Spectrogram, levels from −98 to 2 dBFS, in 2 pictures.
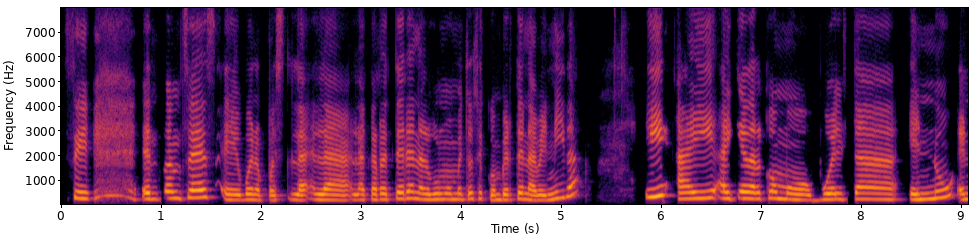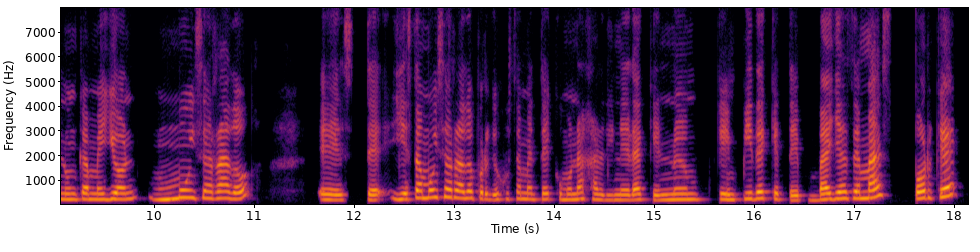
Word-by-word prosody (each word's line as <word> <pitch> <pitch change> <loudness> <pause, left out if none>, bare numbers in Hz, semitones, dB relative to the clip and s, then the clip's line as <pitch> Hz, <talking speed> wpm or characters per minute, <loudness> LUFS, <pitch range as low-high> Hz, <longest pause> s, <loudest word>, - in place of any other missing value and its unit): Sí. 260 -4 0 0.5
Entonces, 275 +5 +2
eh, 210 -1 +1
bueno, 210 -1 -1
pues, 195 0 -6
la 215 0 -1
la 205 -2 +2
la 210 0 -1
carretera 225 +4 +1
en 265 - -1
algún 230 0 +1
momento 230 +1 -2
se 250 -1 -8
convierte 210 +3 -1
en 235 - 0
avenida, 220 - +1 0.7
y 360 +4 +4
ahí 265 +3 +2
hay 260 -2 +1
que 270 +1 +3
dar 250 -1 +3
como 235 -6 +1
vuelta 230 +1 0
en 230 +3 +2
U, 320 +7 0
en 230 +2 -1
un 225 0 -2
camellón 235 +3 0
muy 260 +5 +1
cerrado, 270 0 0 0.6
este 205 -1 -2
y 230 -1 0
está 260 +5 +1
muy 300 +2 +1
cerrado 285 -4 +2
porque 225 -5 -2
justamente 235 0 -6
como 220 -1 -5
una 235 +3 -1
jardinera 210 -1 -2
que 200 -2 -3
no 215 +2 0
m 225 0 -2 0.2
que 230 - 0
impide 250 +5 0
que 240 -2 -3
te 190 -4 -3
vayas 230 +7 +3
de 270 - +2
más, 335 +9 +3 0.2
porque 290 +8 +4
235 Hz, 170 wpm, -24 LUFS, 220-265 Hz, 0.7 s, y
